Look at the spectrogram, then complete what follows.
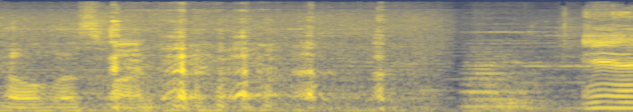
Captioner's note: laughing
